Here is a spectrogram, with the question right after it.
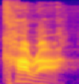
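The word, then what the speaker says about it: kara (χαρά): One of the predominant words that's used is this word that, that's pronounced kara. Say kara. Ooh, listen to that.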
